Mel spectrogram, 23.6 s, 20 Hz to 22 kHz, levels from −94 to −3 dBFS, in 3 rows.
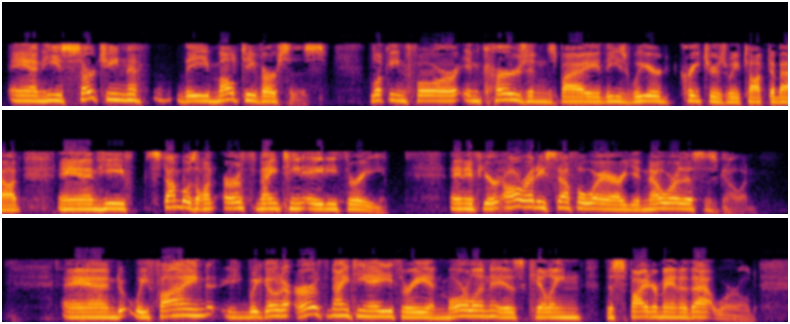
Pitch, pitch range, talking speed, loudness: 165 Hz, 150-180 Hz, 130 wpm, -18 LUFS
